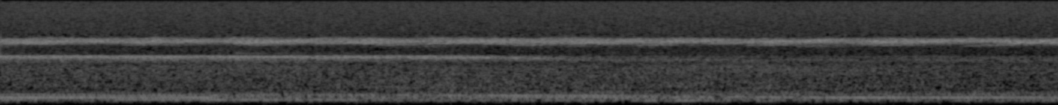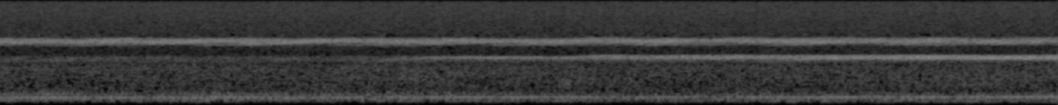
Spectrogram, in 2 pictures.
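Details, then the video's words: Spring peepers calling with American toads on an April spring night in Michigan under stars with some overcast; a dense, unbroken high chorus merges into steady ringing bands, with a lower continuous trill and a faint low hum beneath. "Sounds of spring peepers and american toads"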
